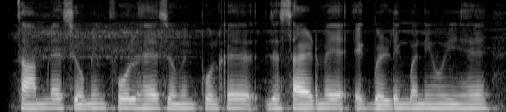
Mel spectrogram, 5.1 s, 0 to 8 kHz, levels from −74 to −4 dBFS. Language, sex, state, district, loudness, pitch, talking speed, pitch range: Hindi, male, Bihar, East Champaran, -23 LUFS, 120 Hz, 175 wpm, 115-120 Hz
